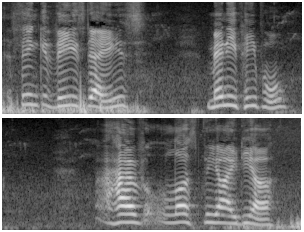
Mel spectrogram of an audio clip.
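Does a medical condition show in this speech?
Yes: cerebral palsy.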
